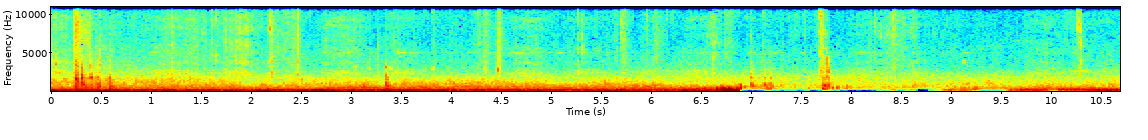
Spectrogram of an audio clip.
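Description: Steady low engine-like rumble, as of a vehicle running, that cuts off abruptly about seven seconds in. Faint clicks and rustles of handling follow.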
